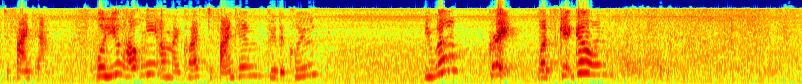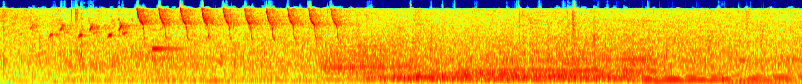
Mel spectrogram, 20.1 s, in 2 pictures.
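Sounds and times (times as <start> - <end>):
steady sound with low tones: 0.0 - 20.0
songbird chirping: 10.3 - 15.5.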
